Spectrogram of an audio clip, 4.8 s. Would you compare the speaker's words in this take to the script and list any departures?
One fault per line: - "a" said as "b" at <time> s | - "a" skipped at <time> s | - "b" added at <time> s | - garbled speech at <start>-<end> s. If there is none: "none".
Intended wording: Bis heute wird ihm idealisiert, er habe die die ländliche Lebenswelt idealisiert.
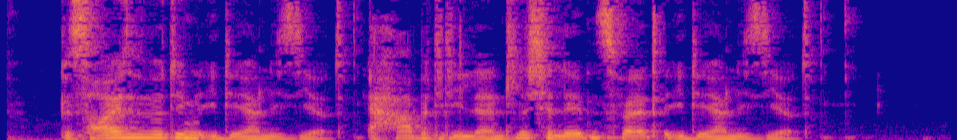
none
